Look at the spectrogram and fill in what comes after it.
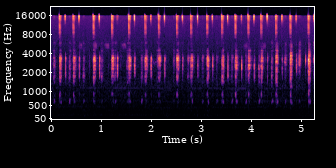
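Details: Curve-tailed plump bush-cricket recorded in Hohenbrugg an der Raab, Austria, June 2021: a fast run of dry clicking pulses, often in quick pairs, several per second, steady in loudness throughout.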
